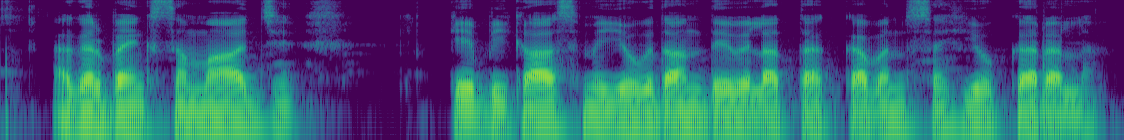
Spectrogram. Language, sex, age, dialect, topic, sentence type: Magahi, male, 41-45, Western, banking, question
